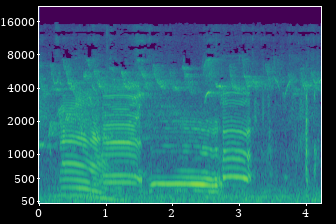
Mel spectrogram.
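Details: Herded village cattle roaming loose on broad open pasture: overlapping moos from more than one animal, one rising then falling, another a steady drawn-out low tone, with birds twittering faintly behind.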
